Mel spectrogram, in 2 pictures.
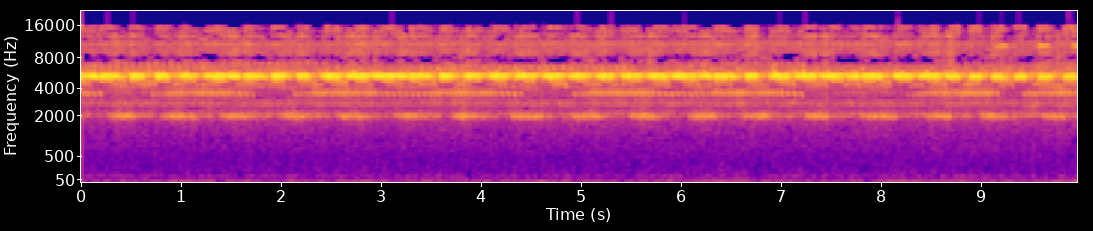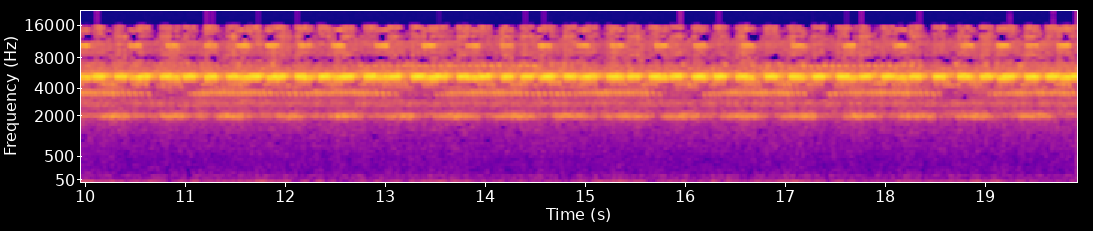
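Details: A long stretch of cricket chorus: high, piercing trills overlap in a seamless drone, and a lower voice chirps in quick repeated pulses throughout, steady and unbroken for the whole twenty seconds.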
